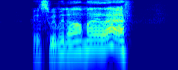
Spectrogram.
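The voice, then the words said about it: Impression of a movie character's voice. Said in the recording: “I sounded like Anakin when he came out with the womb. ... the accent is”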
